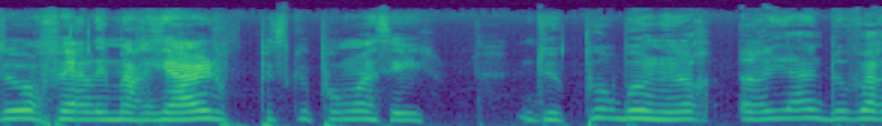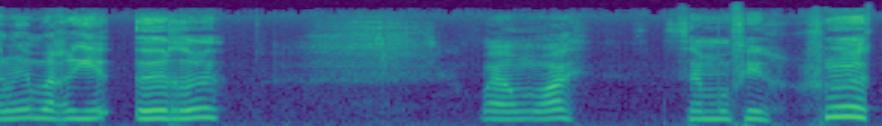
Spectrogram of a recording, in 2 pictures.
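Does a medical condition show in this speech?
Yes: Down syndrome (trisomy 21); congenital heart malformation, heart surgery at age one after Staphylococcus aureus infection, second heart operation near right ventricle; childhood speech therapy to tone tongue, swallowing problems, slowness.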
